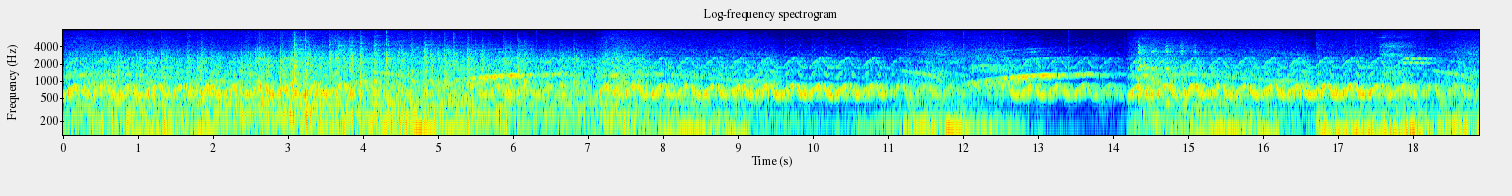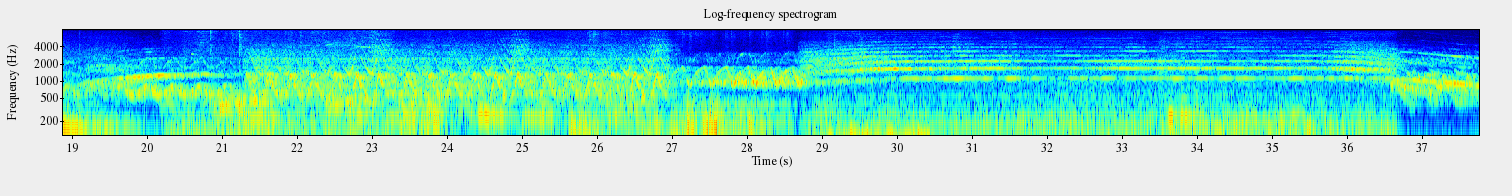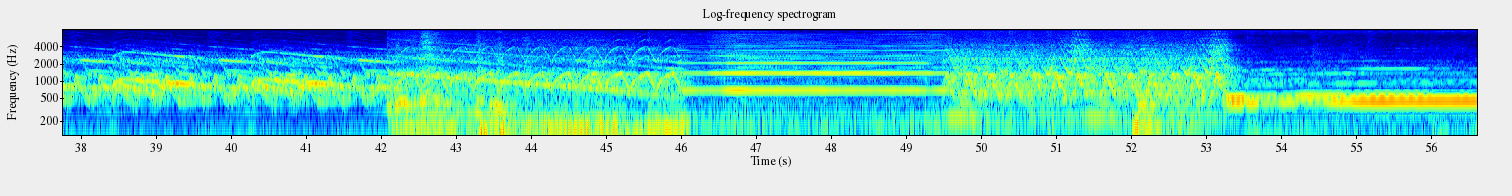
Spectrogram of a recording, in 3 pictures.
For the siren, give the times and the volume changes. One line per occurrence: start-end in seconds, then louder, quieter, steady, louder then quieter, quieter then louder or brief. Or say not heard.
0.0-56.5 steady.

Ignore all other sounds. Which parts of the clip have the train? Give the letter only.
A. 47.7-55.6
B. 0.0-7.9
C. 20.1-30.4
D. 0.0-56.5
B.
